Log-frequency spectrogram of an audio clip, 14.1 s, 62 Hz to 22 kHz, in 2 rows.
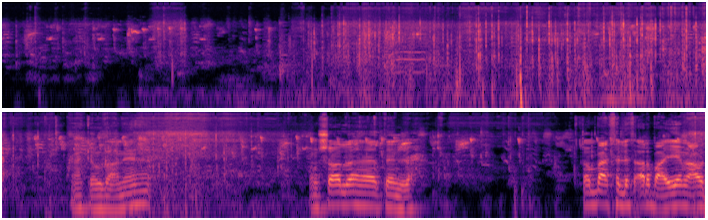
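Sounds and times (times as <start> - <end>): rustling of nesting material: 2.8 - 12.7, 13.8 - 14.0.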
